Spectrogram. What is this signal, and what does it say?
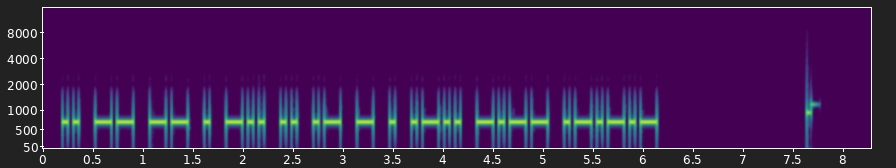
Morse code, heard as a keyed tone, about 22 wpm, 700 Hz. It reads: IMMEDIATELY.
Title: Sentences from Top 1100 Words 22wpm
